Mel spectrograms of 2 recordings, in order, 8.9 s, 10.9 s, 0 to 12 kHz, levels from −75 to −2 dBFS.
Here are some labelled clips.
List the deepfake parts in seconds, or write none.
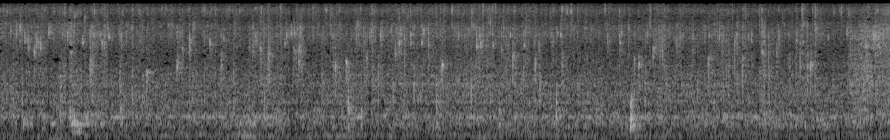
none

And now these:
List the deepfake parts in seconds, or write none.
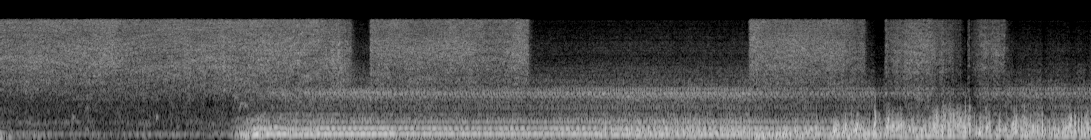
0.0-0.5 (vocoder, Vocos); 2.1-3.2; 6.0-7.5; 8.8-10.9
